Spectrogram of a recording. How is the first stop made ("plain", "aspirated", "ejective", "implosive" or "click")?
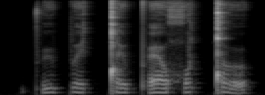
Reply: ejective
